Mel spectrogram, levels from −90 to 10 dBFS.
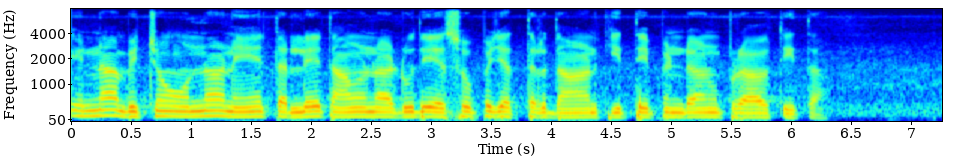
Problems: background sounds at intervals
